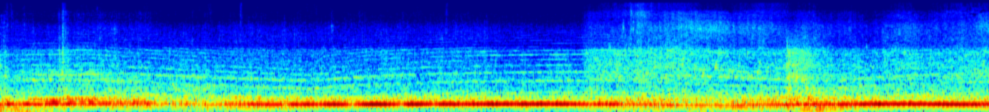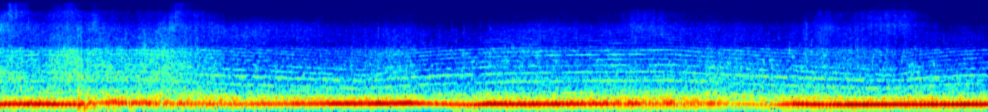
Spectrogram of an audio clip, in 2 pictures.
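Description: A car in the L.A. Noire chase revs hard and loud, its engine tone rising and falling through gear changes and swerves, steady and close with no talk over it.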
